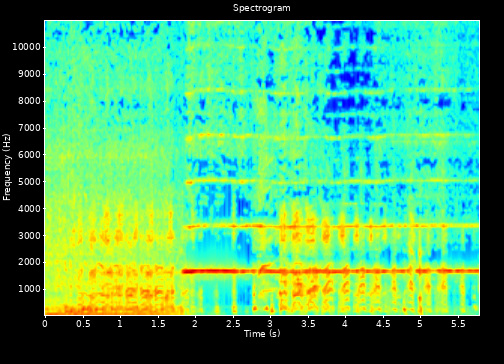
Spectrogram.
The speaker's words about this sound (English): No, that's Jeff pulling out of the driveway. I gotta fix those damn brakes.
